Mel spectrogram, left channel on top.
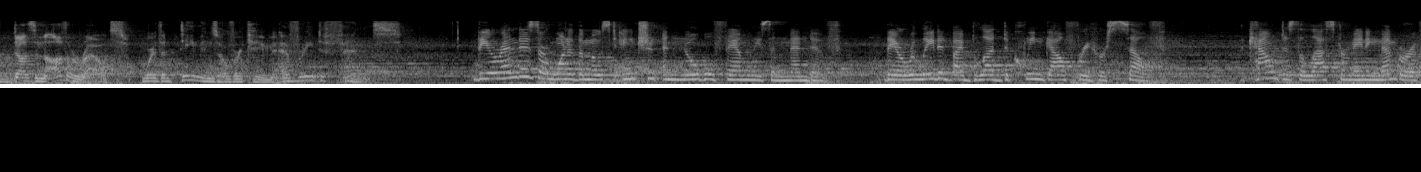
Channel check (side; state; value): right; silent; 58 dB below the other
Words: other routes where the demons overcame every defense. The Orendes are one of the most ancient and noble families in Mendiv. They are related by blood to Queen Galfrey herself. The Count is the last remaining member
